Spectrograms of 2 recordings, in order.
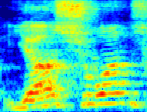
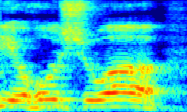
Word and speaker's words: யெகோஷுவா: ஆனா யாஷுவான்னு சொல்லி வரும்போது அதுல நடுவில் என்னது இல்ல, வாவு இல்ல. அந்த வா மிஸ்ஸிங், அது சரியான உச்சரிப்பு இல்ல. வேதத்தின் அடிப்படையில பார்க்கும்போது யெகோஷுவா அப்படிங்கிற பேர் தான் சரியான உச்சரிப்பா என்ன செய்யும் வரும்.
